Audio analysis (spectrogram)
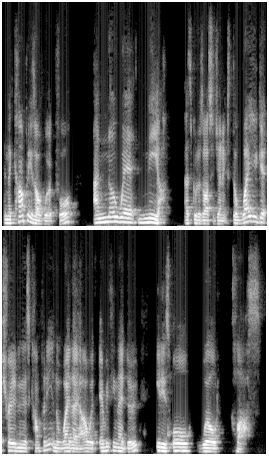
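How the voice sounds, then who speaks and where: A man giving a motivational business pitch, speaking in an emphatic, blunt, salesy way with some mild swearing. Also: moderate pace, a little mellow. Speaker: network marketing leader, guest speaker on a team call. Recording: dull, lo-fi call audio.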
